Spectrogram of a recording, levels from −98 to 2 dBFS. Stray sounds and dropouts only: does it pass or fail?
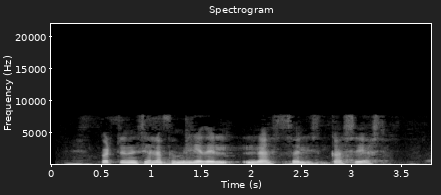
pass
